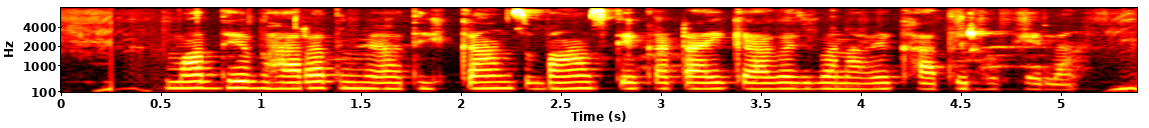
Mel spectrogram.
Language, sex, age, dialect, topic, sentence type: Bhojpuri, female, 25-30, Southern / Standard, agriculture, statement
